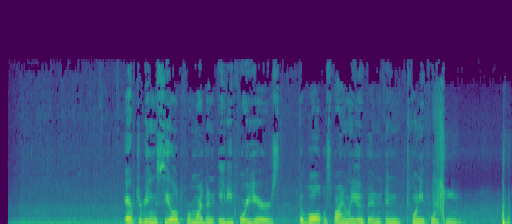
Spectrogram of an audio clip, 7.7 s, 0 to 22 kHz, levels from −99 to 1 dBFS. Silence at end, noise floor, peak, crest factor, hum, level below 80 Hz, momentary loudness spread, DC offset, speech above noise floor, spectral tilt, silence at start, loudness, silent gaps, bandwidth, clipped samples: 0.05 s; -46 dBFS; -2 dBFS; 22 dB; none; -68 dBFS; 21 LU; under 0.1%; 23 dB; -6 dB/octave; 0.15 s; -24 LUFS; none; 16 kHz; under 0.1%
